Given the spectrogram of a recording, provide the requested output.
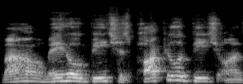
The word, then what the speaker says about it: Maho: Number 5, Maho, I guess it's pronounced Maho Beach is popular beach on St.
